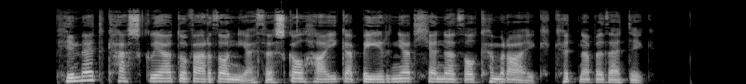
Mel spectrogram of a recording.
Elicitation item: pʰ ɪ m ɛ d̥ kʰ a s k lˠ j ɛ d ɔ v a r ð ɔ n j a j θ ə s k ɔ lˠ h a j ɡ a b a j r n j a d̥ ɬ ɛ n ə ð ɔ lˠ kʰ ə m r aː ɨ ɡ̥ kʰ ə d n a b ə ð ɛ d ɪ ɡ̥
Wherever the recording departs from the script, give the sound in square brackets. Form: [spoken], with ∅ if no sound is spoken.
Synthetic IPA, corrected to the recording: pʰ ɪ m ɛ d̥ kʰ a s k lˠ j [a] d ɔ v a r ð ɔ n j a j θ ə s k ɔ lˠ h a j ɡ a b [e] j r n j a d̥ ɬ ɛ n ə ð ɔ lˠ kʰ ə m r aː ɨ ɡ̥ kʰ ə d n a b ə ð ɛ d ɪ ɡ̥

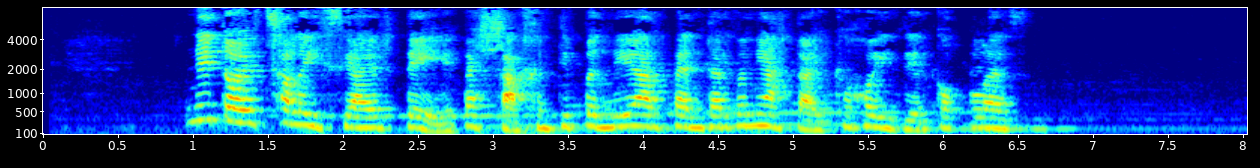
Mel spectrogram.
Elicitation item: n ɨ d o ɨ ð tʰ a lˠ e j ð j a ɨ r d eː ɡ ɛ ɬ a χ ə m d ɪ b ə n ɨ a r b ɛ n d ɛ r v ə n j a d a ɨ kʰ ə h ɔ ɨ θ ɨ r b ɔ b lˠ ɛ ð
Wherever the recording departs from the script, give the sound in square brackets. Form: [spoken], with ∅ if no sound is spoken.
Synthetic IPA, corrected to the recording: n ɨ d o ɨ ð tʰ a lˠ e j [θ] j a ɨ r d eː [b] ɛ ɬ a χ ə [n] d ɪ b ə n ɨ a r b ɛ n d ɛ r v ə n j a d a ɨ kʰ ə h ɔ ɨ [ð] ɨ r [ɡ] ɔ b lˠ ɛ ð

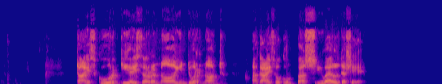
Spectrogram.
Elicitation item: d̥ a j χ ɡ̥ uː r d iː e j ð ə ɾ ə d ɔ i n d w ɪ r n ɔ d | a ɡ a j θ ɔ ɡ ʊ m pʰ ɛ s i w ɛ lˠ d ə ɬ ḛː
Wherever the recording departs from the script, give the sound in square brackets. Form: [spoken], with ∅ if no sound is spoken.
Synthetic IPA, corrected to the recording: d̥ a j [θ] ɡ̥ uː r d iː e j [θ] ə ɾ ə [n] ɔ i n d w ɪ r n ɔ d | a ɡ a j θ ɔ ɡ ʊ m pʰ [a] s i w ɛ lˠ d ə ɬ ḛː

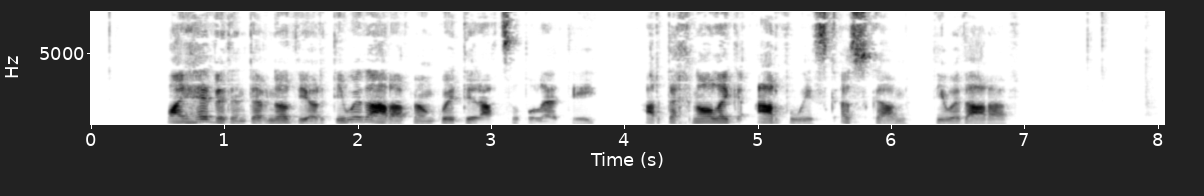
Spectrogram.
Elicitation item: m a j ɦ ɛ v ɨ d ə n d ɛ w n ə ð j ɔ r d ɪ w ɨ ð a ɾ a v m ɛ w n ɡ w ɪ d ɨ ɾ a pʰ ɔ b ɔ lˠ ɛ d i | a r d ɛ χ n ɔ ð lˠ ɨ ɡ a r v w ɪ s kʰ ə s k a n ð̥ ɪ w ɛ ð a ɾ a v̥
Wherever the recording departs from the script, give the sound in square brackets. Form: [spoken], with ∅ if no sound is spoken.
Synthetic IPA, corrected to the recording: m a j ɦ ɛ v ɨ d ə n d ɛ [v] n ə ð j ɔ r d ɪ w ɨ ð a ɾ a v m ɛ w n ɡ w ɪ d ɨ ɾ a [tʰ] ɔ b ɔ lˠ ɛ d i | a r d ɛ χ n ɔ [∅] lˠ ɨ ɡ a r v w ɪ s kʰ ə s k a n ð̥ ɪ w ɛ ð a ɾ a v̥

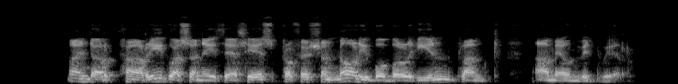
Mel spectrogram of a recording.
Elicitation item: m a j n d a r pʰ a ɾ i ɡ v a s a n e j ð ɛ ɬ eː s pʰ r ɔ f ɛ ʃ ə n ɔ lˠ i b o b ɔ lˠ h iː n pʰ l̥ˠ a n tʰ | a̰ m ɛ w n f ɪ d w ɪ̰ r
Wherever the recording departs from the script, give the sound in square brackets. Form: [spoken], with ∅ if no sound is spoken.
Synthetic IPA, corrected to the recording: m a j n d a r pʰ a ɾ i ɡ [w] a s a n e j [θ] ɛ ɬ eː s pʰ r ɔ f ɛ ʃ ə n ɔ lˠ i b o b ɔ lˠ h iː n pʰ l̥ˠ a n tʰ | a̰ m ɛ w n [v] ɪ d w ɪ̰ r

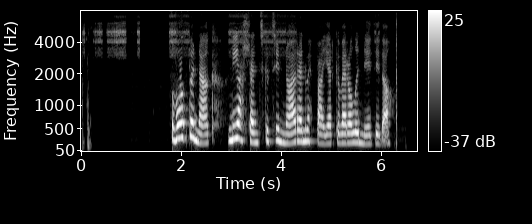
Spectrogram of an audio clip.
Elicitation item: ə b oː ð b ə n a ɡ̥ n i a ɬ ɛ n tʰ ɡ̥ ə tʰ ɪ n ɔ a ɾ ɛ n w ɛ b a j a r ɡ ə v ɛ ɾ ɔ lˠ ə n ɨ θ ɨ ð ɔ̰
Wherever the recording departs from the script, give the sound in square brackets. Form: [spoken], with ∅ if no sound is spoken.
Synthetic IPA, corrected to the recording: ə [v] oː ð b ə n a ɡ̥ n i a ɬ ɛ n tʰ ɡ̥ ə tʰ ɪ n ɔ a ɾ ɛ n w ɛ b a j a r ɡ ə v ɛ ɾ ɔ lˠ ə n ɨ [ð] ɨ ð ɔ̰

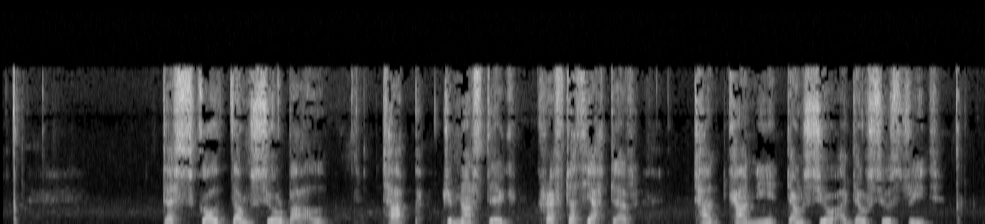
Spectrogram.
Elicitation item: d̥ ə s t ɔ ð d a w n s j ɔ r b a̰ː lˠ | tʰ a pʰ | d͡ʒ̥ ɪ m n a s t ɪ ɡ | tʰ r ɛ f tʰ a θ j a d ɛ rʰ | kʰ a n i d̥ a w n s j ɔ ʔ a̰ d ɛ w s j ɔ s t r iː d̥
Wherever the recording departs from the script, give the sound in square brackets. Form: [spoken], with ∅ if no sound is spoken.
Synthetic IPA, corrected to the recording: d̥ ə s [k] ɔ ð d a w n s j ɔ r b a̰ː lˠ | tʰ a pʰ | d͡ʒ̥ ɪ m n a s t ɪ ɡ | [kʰ] r ɛ f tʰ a θ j a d ɛ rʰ | kʰ a n i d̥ a w n s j ɔ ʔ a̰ d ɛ w s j ɔ s t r iː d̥

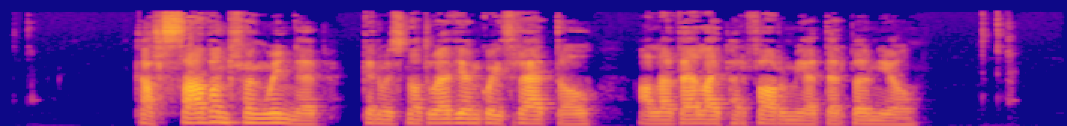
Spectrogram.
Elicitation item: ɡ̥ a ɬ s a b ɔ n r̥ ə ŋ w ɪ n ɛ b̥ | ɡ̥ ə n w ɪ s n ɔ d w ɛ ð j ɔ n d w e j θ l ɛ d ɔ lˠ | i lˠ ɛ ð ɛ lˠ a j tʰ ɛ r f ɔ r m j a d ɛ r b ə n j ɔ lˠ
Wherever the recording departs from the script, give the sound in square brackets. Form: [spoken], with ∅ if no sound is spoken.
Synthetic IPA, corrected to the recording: ɡ̥ a ɬ s a [v] ɔ n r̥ ə ŋ w ɪ n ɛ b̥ | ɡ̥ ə n w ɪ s n ɔ d w ɛ ð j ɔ n [ɡ] w e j θ [r] ɛ d ɔ lˠ | [a] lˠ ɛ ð ɛ lˠ a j [pʰ] ɛ r f ɔ r m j a d ɛ r b ə n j ɔ lˠ

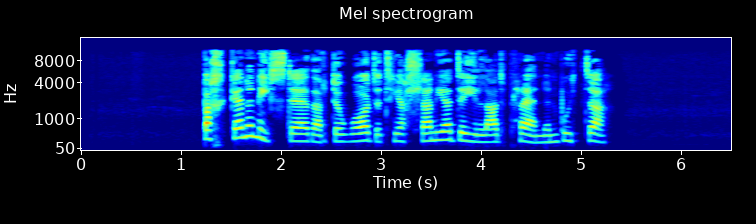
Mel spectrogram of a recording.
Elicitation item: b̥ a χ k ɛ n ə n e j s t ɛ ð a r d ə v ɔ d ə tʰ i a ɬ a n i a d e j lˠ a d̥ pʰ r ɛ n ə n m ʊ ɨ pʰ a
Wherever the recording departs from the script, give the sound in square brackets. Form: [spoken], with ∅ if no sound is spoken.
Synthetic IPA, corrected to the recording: b̥ a χ k ɛ n ə n e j s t ɛ ð a r d ə [w] ɔ d ə tʰ i a ɬ a n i a d e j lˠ a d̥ pʰ r ɛ n ə n [b] ʊ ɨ [tʰ] a

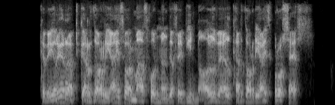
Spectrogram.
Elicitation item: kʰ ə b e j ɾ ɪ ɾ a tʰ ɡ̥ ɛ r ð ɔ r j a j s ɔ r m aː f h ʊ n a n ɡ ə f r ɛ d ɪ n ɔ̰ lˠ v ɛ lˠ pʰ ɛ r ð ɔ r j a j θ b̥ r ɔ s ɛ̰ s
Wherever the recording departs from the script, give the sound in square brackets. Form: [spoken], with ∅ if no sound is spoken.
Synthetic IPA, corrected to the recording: kʰ ə [v] e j ɾ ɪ ɾ a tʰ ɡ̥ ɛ r ð ɔ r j a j [θ] ɔ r m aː [θ] h ʊ n [ə] n ɡ ə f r ɛ d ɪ n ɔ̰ lˠ v ɛ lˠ [kʰ] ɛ r ð ɔ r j a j θ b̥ r ɔ s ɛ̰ s

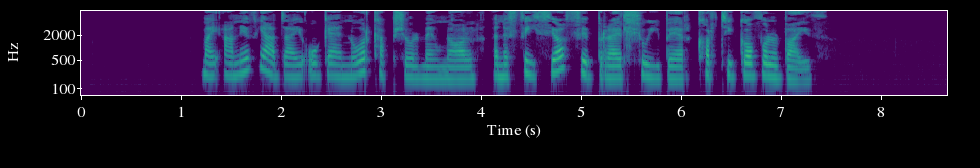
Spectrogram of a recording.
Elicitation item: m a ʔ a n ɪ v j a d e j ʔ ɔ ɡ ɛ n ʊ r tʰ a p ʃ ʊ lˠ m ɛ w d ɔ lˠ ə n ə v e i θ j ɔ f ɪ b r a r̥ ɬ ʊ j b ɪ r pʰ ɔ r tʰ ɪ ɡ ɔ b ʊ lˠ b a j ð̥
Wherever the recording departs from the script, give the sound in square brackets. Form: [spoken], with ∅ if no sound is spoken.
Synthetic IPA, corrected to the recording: m a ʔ a n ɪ v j a d [a] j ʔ ɔ ɡ ɛ n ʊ r [kʰ] a p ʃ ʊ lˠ m ɛ w [n] ɔ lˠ ə n ə [f] e [j] θ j ɔ f ɪ b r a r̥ ɬ ʊ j b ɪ r [kʰ] ɔ r tʰ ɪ ɡ ɔ [v] ʊ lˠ b a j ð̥

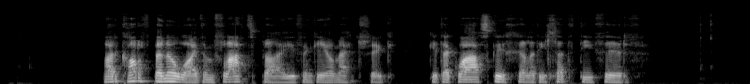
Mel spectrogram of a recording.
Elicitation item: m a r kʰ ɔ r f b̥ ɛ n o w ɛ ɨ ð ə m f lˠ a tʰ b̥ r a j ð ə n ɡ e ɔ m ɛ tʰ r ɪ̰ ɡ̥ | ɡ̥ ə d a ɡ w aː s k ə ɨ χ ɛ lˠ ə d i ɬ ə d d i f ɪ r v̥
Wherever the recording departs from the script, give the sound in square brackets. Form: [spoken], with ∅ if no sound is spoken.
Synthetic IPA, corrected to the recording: m a r kʰ ɔ r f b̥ ɛ n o w [a] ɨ ð ə [n] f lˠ a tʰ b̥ r a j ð ə n ɡ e ɔ m ɛ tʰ r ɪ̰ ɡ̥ | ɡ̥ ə d a ɡ w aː s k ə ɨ χ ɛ lˠ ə d i ɬ ə d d i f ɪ r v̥

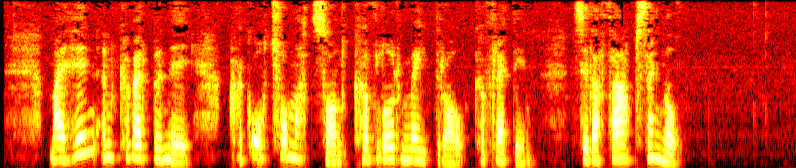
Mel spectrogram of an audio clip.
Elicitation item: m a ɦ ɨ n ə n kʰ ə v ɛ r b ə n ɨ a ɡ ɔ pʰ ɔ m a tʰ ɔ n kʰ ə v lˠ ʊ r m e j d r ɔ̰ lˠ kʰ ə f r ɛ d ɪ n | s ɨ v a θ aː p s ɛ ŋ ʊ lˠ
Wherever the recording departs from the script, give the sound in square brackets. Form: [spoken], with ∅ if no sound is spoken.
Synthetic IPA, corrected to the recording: m a ɦ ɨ n ə n kʰ ə v ɛ r b ə n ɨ a ɡ ɔ [tʰ] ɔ m a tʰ ɔ n kʰ ə v lˠ ʊ r m e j d r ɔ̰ lˠ kʰ ə f r ɛ d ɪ n | s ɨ [ð] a θ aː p s ɛ ŋ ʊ lˠ

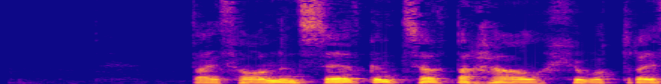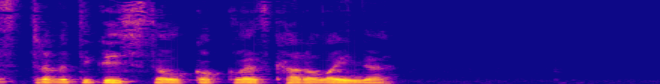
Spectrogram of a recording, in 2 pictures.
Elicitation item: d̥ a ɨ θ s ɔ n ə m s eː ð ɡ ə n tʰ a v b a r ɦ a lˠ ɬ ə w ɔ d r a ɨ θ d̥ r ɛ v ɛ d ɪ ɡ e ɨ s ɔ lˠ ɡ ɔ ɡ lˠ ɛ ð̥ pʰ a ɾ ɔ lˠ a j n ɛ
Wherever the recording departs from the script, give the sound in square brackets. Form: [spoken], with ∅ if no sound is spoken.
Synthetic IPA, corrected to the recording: d̥ a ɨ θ [h] ɔ n ə [n] s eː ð ɡ ə n tʰ a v b a r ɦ a lˠ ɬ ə w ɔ d r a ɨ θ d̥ r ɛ v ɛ d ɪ ɡ e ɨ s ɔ lˠ ɡ ɔ ɡ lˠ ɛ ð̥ [kʰ] a ɾ ɔ lˠ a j n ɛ

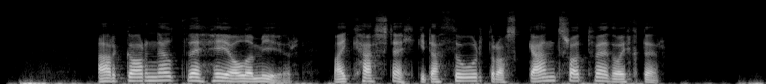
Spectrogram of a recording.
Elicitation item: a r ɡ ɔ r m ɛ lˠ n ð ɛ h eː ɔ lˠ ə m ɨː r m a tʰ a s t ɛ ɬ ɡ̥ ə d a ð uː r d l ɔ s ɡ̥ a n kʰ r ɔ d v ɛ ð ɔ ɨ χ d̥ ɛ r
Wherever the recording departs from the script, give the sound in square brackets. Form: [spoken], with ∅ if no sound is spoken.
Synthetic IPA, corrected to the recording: a r ɡ ɔ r [n] ɛ lˠ [d] ð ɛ h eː ɔ lˠ ə m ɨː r m a [kʰ] a s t ɛ ɬ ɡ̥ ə d a [θ] uː r d [r] ɔ s ɡ̥ a n [tʰ] r ɔ d v ɛ ð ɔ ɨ χ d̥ ɛ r

